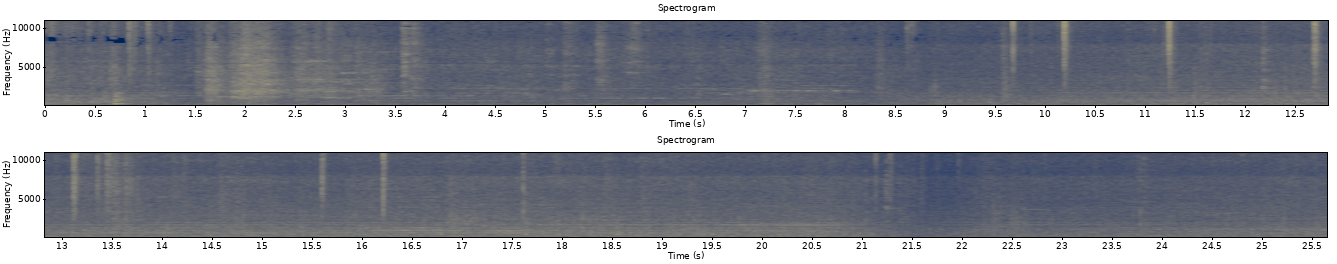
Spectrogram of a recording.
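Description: Fat sizzles and crackles as meat roasts over a fire.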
